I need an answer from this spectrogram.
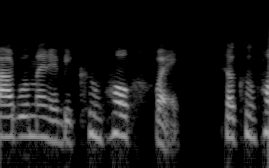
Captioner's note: speaks in foreign language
